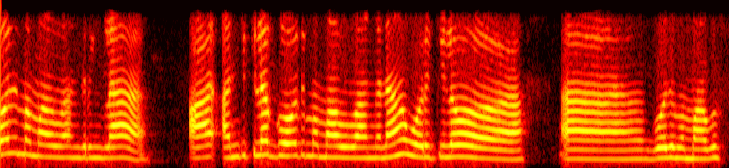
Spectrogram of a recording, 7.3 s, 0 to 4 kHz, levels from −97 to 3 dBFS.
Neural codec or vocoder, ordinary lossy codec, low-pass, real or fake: none; none; 3.6 kHz; real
